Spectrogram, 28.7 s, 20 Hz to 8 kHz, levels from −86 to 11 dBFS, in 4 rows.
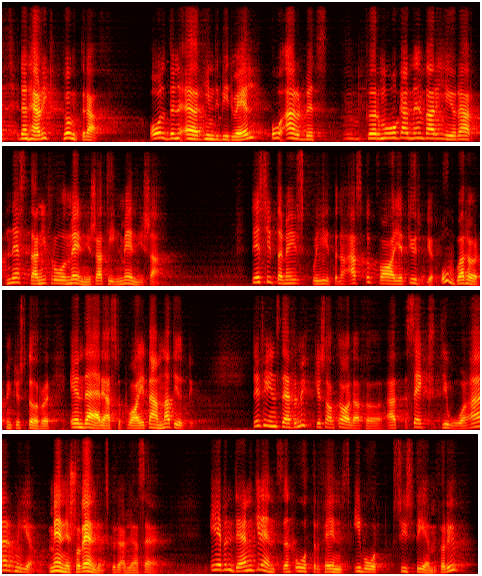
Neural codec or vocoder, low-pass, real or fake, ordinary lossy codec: codec, 16 kHz, about 1 kbps, DyCAST, with the encoder's durations; none; fake; none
